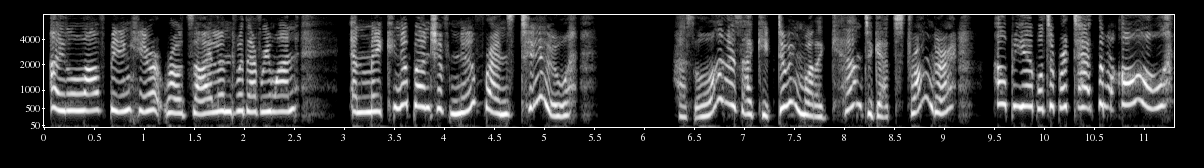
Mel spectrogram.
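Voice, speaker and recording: Very high, earnest girlish game character. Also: expressive, moderate pace, fairly bright tone, dry recording, studio quality. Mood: earnest, hopeful. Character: earnest, sweet young girl operator, eager to protect friends. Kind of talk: scripted game voice lines.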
